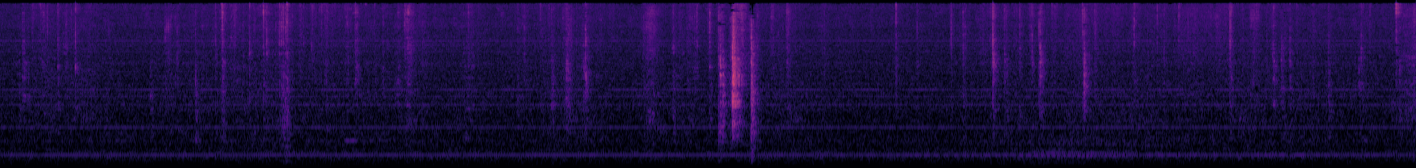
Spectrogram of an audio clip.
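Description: Faint crinkling and ticking of a taped paper pattern being peeled off a scroll-sawn plywood panel and crumpled by hand, with a louder crackle about seven seconds in. A steady low hum runs underneath.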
